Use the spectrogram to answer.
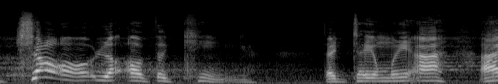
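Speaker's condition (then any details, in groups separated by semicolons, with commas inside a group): Cerebral palsy; speech hard to understand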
